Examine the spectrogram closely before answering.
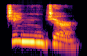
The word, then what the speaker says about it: ginger: Lien buys ginger. Ginger. This is a G followed by an I. So it's J. J in. This is a G followed by an E. So it's also J.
